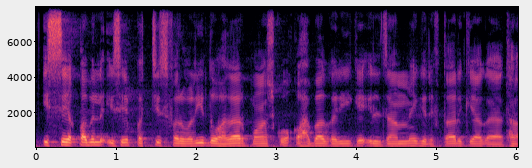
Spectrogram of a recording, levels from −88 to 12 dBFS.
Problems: constant background noise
